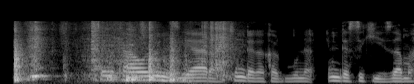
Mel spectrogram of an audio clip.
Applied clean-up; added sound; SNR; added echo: none; Squeak; -3 dB; none.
